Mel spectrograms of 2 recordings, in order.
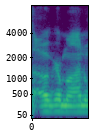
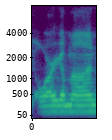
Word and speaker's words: Ogremon: And it has Ogremon with him. Or I guess in the Japanese, it's technically Orgamon, which throws me off so dang much.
